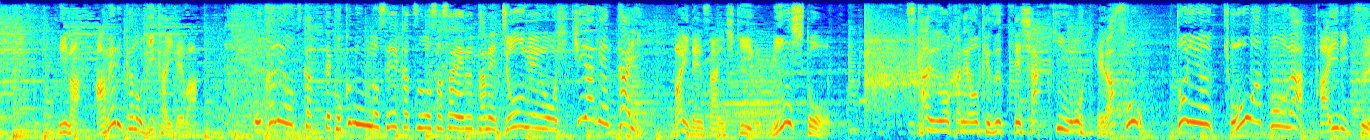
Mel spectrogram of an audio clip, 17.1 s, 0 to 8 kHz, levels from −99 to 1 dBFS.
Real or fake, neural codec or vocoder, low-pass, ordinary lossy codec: real; none; 7.2 kHz; Opus, 64 kbps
